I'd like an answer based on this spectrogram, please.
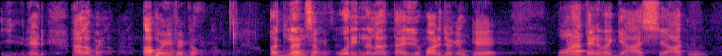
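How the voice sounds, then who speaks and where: Male folk comedian, high voice, teasing live storyteller. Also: brisk, slight background noise. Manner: joking, teasing the audience directly. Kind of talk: live comic storytelling to an audience.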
